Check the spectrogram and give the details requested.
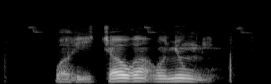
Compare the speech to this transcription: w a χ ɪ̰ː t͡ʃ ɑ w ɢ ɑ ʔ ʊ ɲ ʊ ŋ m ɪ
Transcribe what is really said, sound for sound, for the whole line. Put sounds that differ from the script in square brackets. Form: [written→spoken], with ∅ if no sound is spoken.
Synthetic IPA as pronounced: w a [χ→s] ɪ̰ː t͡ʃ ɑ w ɢ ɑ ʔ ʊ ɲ ʊ ŋ m ɪ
